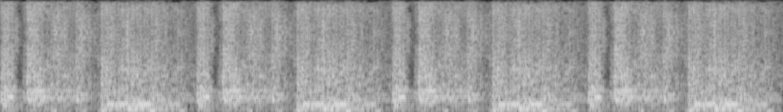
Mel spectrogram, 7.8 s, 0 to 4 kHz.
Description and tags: Bruem sink3(rect)
break, deconstruction, effects, glitch, wobbly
